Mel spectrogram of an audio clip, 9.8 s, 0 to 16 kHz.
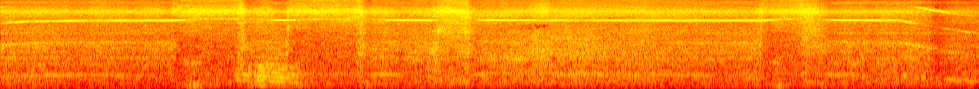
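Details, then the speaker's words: Dyson DC19 T2 Animal after its shroud was cleaned and its hose washed, tested with the bare hose end: a strong, steady high-pitched motor whine with hissing airflow. Suction is normal and powerful. "It should have such raw and powerful suction. It's what makes it quite sad when they don't have it."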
